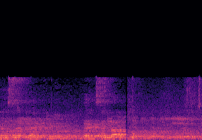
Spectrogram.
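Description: A middle-aged woman speaks calmly into a microphone, heard through a loudspeaker.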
